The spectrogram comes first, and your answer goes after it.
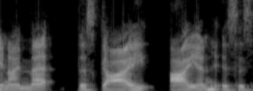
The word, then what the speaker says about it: Ian: And it's the Scottish pronunciation for ion.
